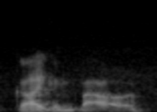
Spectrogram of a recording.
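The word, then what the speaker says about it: Gegenbauer: I think this is pronounced gigenbau polomials and it's a generalization of the leandre polinomials.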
